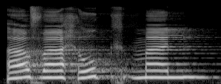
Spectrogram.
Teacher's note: qamariah sebab alif lam menghadapi huruf qamariah yaitu huruf Jim maka lam sukun dibunyikan dengan izhar atau jelas oleh karena itu lam sukun ini biasa disebut dengan izhar qari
